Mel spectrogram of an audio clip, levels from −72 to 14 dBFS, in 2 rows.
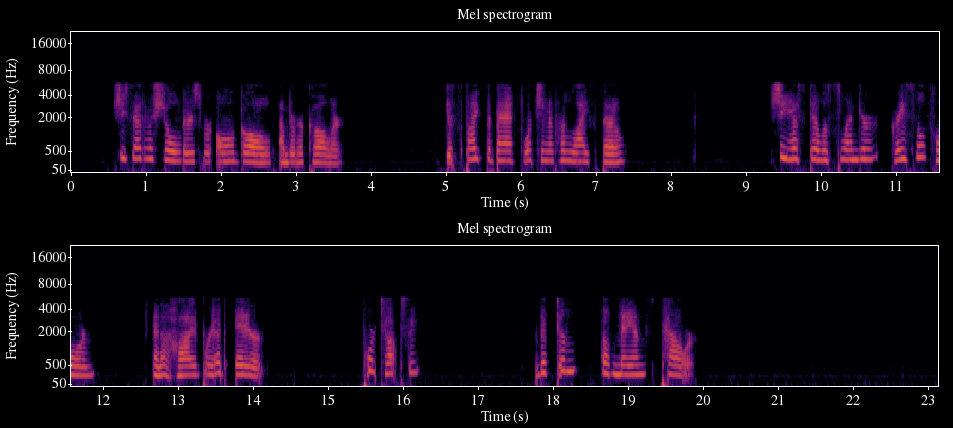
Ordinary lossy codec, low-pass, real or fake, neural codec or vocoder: MP3, 32 kbps; 5.4 kHz; fake; codec, 16 kHz in and 24 kHz out, 0.6 kbps, FireRedTTS-2 codec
